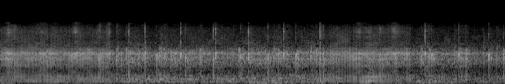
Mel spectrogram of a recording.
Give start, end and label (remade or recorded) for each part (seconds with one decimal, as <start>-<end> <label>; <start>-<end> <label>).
0.0-1.1 remade; 1.1-3.3 recorded; 3.3-4.1 remade; 4.1-5.1 recorded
